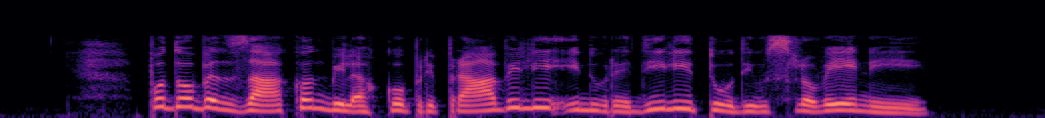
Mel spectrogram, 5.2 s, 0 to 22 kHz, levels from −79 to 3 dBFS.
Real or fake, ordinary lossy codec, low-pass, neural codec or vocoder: fake; MP3, 64 kbps; 7.2 kHz; codec, 16 kHz, 4 kbps, X-Codec, WavLM features, trained on Multilingual LibriSpeech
